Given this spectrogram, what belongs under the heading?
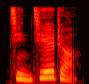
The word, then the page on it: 紧接着: jǐn jiē zhe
